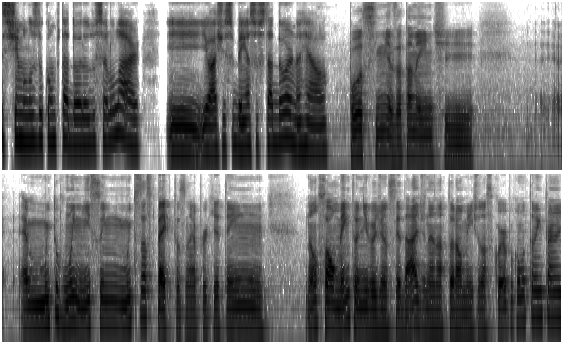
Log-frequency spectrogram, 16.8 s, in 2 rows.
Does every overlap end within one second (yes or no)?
yes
